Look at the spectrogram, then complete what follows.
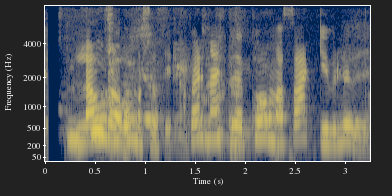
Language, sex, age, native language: Icelandic, male, 12, Icelandic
